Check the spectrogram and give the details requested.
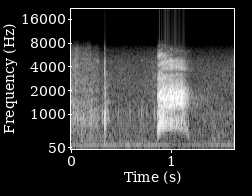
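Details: An 8-week-old male pet pied crow × brown-necked raven hybrid gives one harsh, hoarse caw about a third of a second long, with a single faint click just before it.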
